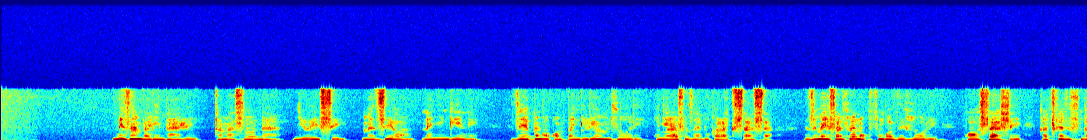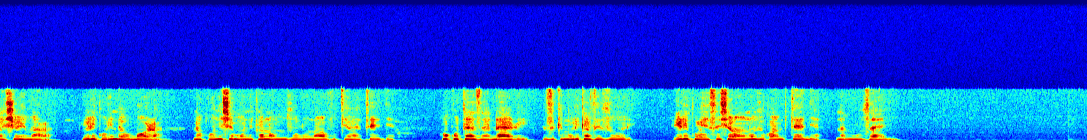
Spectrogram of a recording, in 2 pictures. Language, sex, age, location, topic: Swahili, female, 36-49, Dar es Salaam, finance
